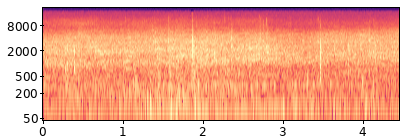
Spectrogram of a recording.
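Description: Steady low rumble of wind buffeting a phone microphone outdoors, with a few faint clicks.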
